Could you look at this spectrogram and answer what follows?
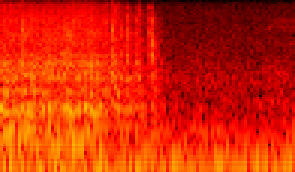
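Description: A sewing machine stitches a sleeve, its fast, steady mechanical whirr running loud for about a second and then cutting off, leaving quiet room noise behind.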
